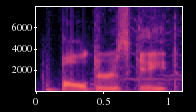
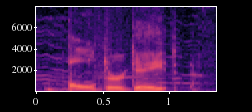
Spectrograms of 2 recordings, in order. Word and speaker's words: Baldur's Gate: Speaking of mispronouncing shit, I was talking to someone the other day that kept calling Baldur's Gate Boulder Gate.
